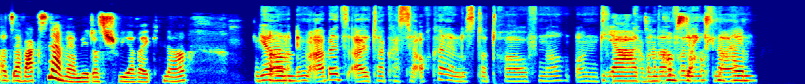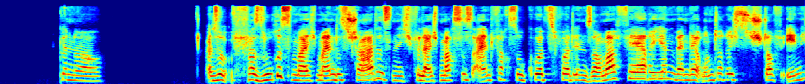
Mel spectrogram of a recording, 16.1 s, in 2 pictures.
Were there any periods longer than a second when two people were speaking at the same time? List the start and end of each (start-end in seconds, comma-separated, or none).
6.0-7.5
